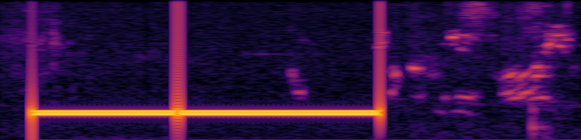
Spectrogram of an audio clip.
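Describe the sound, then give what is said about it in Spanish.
A telephone dial tone while someone dials: a steady, loud, even tone lasting under two seconds, briefly broken once, followed by faint, scattered voice sounds. “Estoy marcando.”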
